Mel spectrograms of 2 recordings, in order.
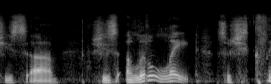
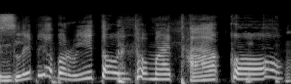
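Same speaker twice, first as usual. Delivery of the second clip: high, stretched-out mock Mexican maid accent; Spanish accent; 11 semitones higher, slower than usual. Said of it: "Can you do a Spanish accent".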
